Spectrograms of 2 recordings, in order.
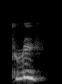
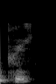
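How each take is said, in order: First: "plus" ending on the vowel, "plu"; "plus" with its S left mute; silent S. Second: "plus" ending in an audible S; sounded S. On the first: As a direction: say "plus" high, with no final S. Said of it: "tu entendras le S, des fois". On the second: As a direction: say "plus" as "pluss". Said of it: "tu entendras le S". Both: Shown as a demonstration.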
